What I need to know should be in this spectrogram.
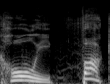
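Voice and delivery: stunned disbelief, drawn out; shocked. Retold or imitated. Will sees kid on tower.

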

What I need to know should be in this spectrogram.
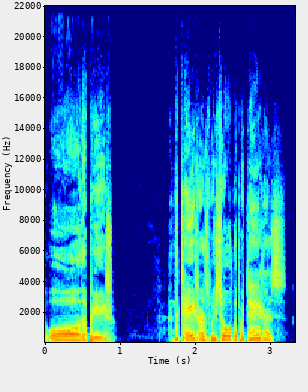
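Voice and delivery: light imitation of an Irish accent. Pastor imitating Irish colleague, light Irish accent. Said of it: "and he's Irish".

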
